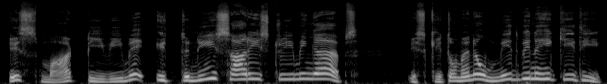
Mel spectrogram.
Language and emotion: Hindi, surprised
